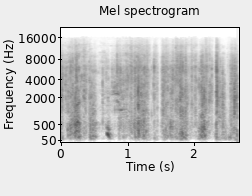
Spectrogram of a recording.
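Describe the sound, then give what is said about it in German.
Paper wrapping crinkles and tears as it is torn off a large bottle of slivovitz, in a steady, busy stream of rustling and ripping noises that carries on for a few seconds with no talking. “Aber, ja, gut eingepackt. Ja, Papier ist günstiger.”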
